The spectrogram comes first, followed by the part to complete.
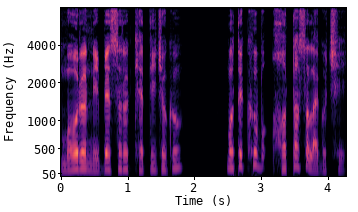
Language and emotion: Odia, sad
